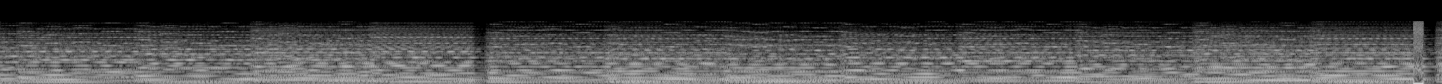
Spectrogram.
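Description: At 14.14 s, a harsh burst of static cuts in and stops dead at 14.23 s. This is file tags played as audio. A block of text metadata was read as samples. Its byte values make a loud rasp that sits off to one side, with hard edges.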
